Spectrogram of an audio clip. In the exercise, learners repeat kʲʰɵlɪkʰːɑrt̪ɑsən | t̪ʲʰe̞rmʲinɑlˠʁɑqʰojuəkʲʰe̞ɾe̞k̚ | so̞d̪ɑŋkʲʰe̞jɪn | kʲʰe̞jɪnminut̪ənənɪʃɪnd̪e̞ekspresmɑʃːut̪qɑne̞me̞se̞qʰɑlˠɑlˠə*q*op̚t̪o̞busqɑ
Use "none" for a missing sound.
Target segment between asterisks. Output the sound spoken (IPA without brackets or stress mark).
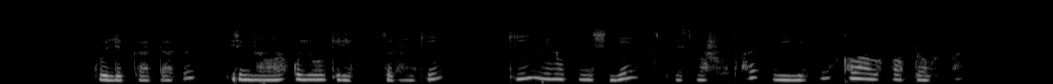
q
